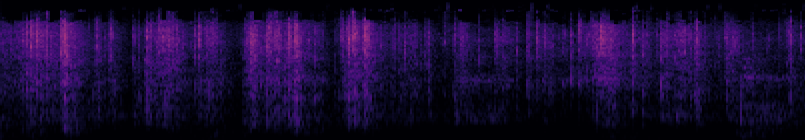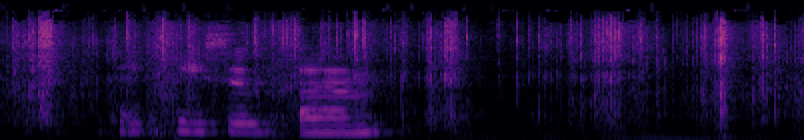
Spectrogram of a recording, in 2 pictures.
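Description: Sheets of tracing paper rustle and crinkle up close during dressmaking pattern work, with crisp bursts of crackling paper heard alongside a person talking.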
